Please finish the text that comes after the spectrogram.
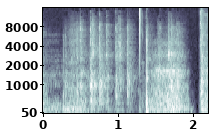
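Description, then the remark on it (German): Rapid typing on a computer keyboard while searching something on Google, fairly loud, with quick irregular clicks and a couple of sharper key strikes, ending with a brief pause before a final burst of keystrokes. “Ich, ich google das gerade mal, weil ich habe das nicht im Kopf,”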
